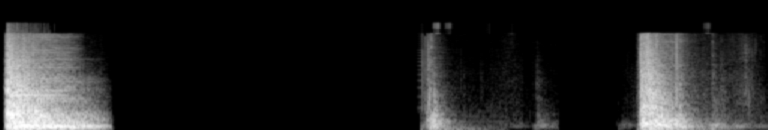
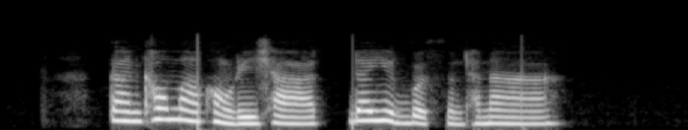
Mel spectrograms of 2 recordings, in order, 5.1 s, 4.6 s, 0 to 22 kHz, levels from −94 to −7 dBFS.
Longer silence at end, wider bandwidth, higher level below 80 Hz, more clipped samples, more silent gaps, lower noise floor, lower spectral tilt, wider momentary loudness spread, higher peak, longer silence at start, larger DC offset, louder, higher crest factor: second, 0.5 s vs 0.85 s; first, 10.5 kHz vs 6 kHz; first, -28 dBFS vs -58 dBFS; first, 0.6% vs under 0.1%; first, 0.78-2.78 s, 3.76-4.09 s vs none; second, -59 dBFS vs -82 dBFS; second, -6.5 dB/octave vs -9.5 dB/octave; first, 24 LU vs 8 LU; first, 0 dBFS vs -4 dBFS; second, 0 s vs 0.75 s; neither; first, -11 LUFS vs -18 LUFS; about the same, 14 dB vs 16 dB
